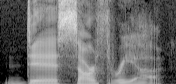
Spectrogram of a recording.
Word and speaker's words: dysarthria: Dysarthria. D-Y-S-A-R-T-H-R-I-A.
